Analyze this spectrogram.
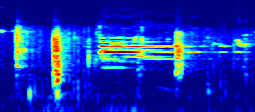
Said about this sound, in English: Mung Ba's steps slowed at the sound of the bell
